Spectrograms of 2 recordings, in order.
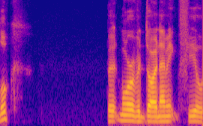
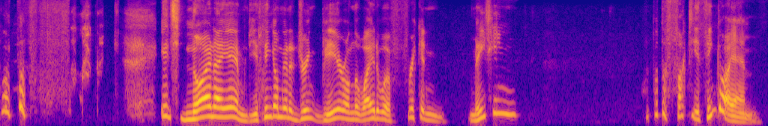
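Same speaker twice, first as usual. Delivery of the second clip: incredulous; 7 semitones higher than usual. Retold or imitated. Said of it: "I was just like".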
